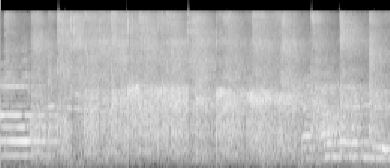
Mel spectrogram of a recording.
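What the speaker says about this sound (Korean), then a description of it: "박수 한번 주세요." An audience applauds at a Korean variety show event, a brief burst of dense clapping that fills the moment at close range, with some voices mixed in.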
